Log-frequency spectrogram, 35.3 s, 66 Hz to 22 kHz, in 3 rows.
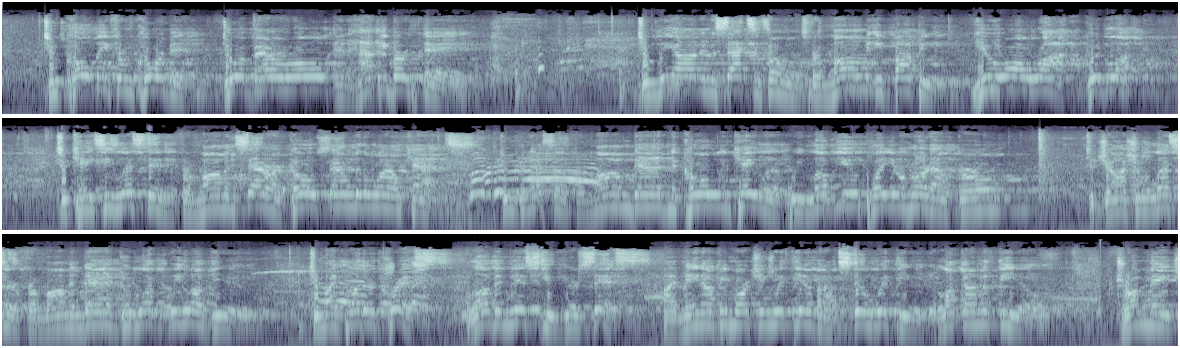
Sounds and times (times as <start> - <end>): Speech: 0.4 - 4.8, 5.6 - 11.5, 12.3 - 21.9, 22.6 - 26.0, 26.6 - 34.0, 34.7 - 35.2.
